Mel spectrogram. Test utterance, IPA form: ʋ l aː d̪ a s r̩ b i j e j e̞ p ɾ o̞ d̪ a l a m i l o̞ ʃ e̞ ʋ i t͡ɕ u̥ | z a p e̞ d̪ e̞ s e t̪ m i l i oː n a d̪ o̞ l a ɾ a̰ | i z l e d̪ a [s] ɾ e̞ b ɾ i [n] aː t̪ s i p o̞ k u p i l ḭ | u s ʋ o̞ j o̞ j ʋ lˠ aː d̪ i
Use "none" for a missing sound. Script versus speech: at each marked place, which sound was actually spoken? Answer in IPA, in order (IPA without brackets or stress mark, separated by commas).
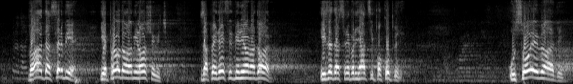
s, ɲ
